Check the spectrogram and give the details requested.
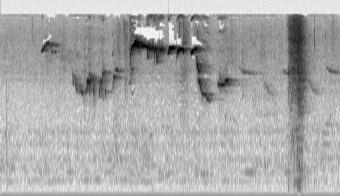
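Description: A European robin sings a thin, high, tumbling phrase of sliding and wavering notes lasting about two seconds, then a single broad rustle or thump.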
